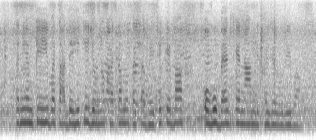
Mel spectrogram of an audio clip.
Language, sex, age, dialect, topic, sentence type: Bhojpuri, female, 18-24, Western, banking, question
